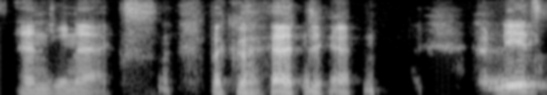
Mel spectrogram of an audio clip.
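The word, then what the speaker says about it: nginx: somewhere i'll tell you this is not called jinx engine x but go ahead there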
